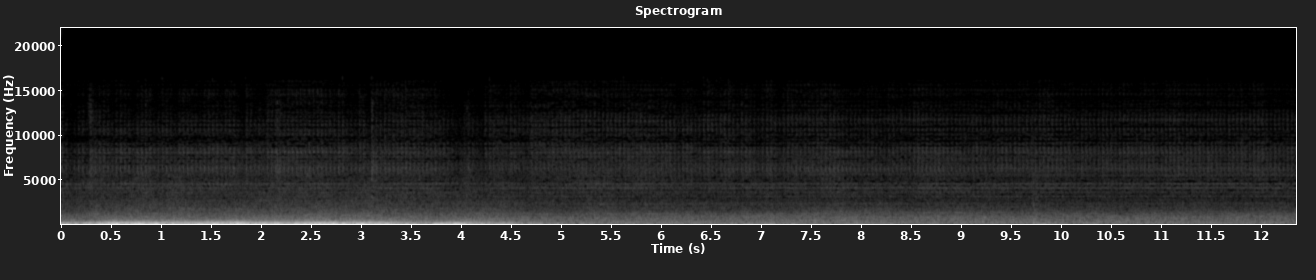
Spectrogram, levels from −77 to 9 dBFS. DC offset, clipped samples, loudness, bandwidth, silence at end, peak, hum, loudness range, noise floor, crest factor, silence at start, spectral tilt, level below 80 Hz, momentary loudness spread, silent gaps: under 0.1%; under 0.1%; -17 LUFS; 12.5 kHz; 0 s; -2 dBFS; none; 22 LU; -38 dBFS; 18 dB; 0 s; -8 dB/octave; -26 dBFS; 23 LU; none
